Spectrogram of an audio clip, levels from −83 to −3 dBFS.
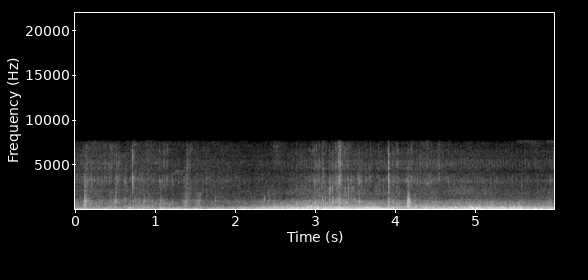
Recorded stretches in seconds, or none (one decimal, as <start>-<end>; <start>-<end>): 0.0-6.0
